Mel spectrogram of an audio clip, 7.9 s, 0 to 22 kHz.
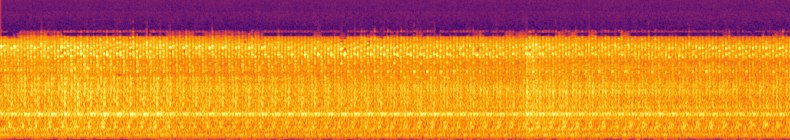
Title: VID 20130911 131109 Стук клапанов о поршень?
